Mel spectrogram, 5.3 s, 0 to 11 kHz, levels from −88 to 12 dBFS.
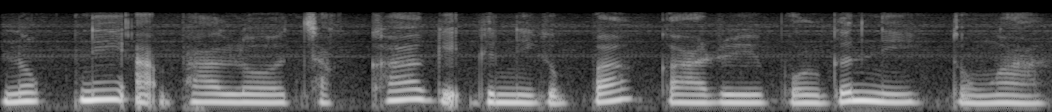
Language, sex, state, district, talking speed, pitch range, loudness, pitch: Garo, female, Meghalaya, North Garo Hills, 80 wpm, 195-225 Hz, -14 LUFS, 205 Hz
